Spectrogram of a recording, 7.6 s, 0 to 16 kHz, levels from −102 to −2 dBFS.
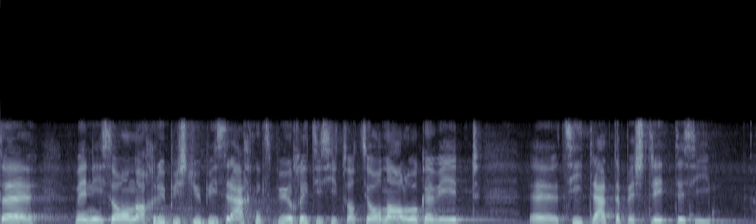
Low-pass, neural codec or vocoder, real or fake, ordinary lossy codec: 7.2 kHz; none; real; none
